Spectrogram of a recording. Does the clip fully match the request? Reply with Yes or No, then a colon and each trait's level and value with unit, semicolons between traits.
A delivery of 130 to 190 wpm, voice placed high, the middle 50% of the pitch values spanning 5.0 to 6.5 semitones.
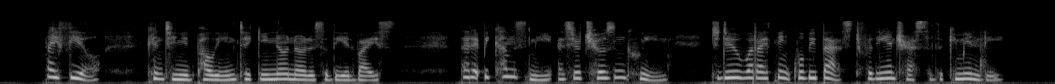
Yes: average, 180 wpm; high, 245 Hz; wide, 5.4 semitones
